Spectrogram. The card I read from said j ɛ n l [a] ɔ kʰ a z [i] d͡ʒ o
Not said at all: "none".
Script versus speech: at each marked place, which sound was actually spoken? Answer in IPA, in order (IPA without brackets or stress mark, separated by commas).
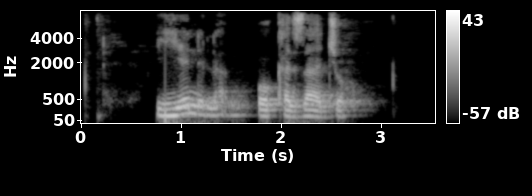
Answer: a, a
